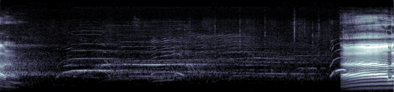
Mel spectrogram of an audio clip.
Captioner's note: audience cheering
